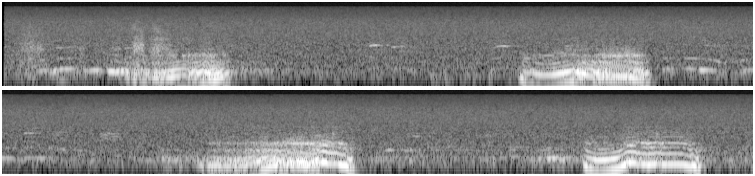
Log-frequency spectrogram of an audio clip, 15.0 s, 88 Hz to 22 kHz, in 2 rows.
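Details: Husband snoring loudly while wife can't sleep: rumbling snores on each in-breath with quiet out-breaths, roughly 16 a minute; heavy snoring.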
